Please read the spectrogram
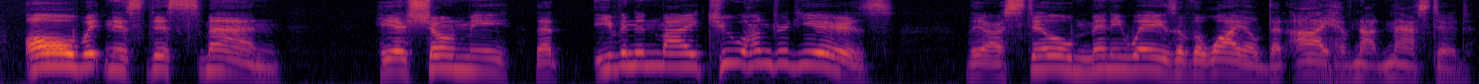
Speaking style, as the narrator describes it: his voice booms, and he says

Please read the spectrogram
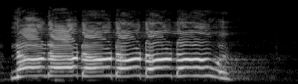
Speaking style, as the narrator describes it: I started yelling

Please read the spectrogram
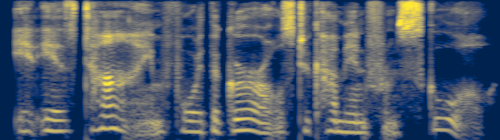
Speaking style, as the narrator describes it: she whispered to Mabel

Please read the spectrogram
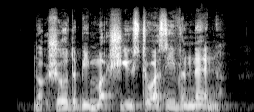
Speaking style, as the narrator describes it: snarled the man

